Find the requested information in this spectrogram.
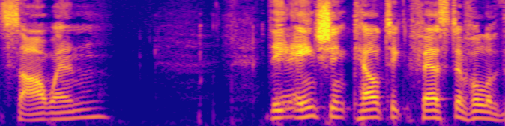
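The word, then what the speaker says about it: Samhain: It looks like Sam Hayne, how it's spelled. S A M H I H A I N. But it's really pronounced sawin.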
